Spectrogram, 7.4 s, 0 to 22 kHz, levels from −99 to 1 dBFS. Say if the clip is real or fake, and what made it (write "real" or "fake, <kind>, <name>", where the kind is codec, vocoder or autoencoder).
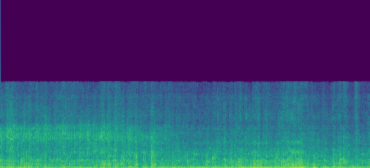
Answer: fake, codec, HILCodec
